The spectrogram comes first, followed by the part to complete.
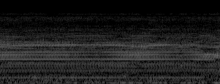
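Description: Corded electric pet clipper running steadily with an even, high buzz as it skims the whiskers on a senior Shih Tzu's face.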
